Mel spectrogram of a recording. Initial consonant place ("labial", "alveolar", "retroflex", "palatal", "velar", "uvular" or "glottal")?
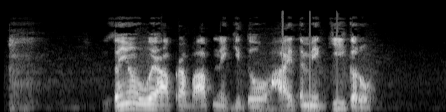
alveolar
